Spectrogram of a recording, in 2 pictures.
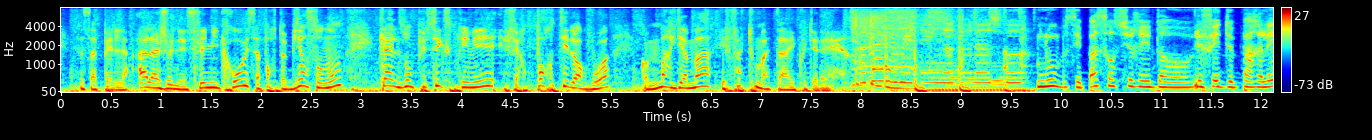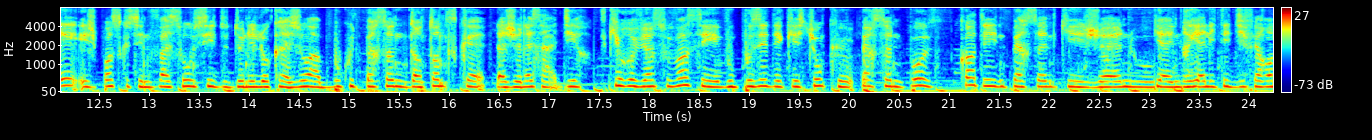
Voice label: NRJ Avignon tuner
